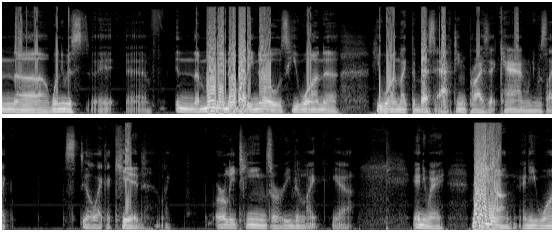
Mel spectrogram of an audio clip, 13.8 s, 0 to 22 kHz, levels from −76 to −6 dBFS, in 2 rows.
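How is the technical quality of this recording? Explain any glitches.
The recording is marred by integer overflow on its loudest speech. It happens at 0.17–0.83 s, 2.43–3.36 s, 3.82–3.86 s, 4.72–5.54 s just after "a he", 5.94–6.45 s before "when he was like", 8.42–8.49 s between "still like a" and "like early teens or", and 12.78–13.11 s. Peaks pushed past the integer ceiling, by about 1 to 9 dB, wrap to the opposite sign instead of being limited. The result is violent cracks, harsher than clipping. They are worst at 2.43, 4.72 and 12.78 s.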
